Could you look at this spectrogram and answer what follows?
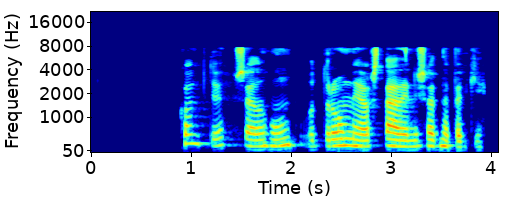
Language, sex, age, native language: Icelandic, female, 40-49, Icelandic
